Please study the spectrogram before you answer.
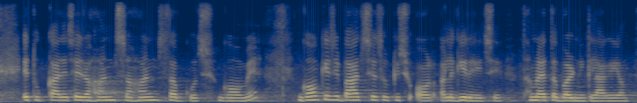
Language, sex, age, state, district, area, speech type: Maithili, female, 18-30, Bihar, Madhubani, rural, spontaneous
